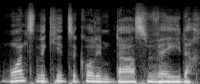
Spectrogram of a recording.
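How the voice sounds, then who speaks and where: A man's voice: mid-range voice, steady tone, normal speed, mellow, dry recording, clean studio sound. A man co-hosting a podcast with slangy, joking banter. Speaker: podcast co-host. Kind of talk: casual banter.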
